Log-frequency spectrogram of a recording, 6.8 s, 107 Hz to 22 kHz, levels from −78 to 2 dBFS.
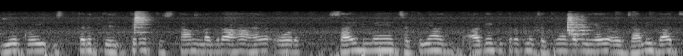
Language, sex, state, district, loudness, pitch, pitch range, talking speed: Hindi, male, Rajasthan, Bikaner, -22 LUFS, 170 Hz, 160-175 Hz, 200 wpm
